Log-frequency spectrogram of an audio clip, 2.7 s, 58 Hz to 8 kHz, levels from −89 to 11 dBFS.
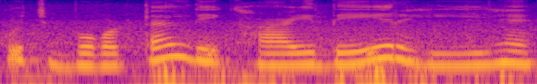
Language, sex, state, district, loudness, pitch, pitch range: Hindi, female, Madhya Pradesh, Umaria, -15 LUFS, 185 Hz, 175-230 Hz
